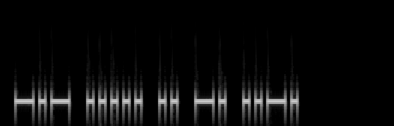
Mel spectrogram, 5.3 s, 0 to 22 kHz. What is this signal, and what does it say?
Morse code, heard as a keyed tone, about 15 wpm, 700 Hz. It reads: K5INF
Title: USA Call Signs - 5 Characters - Repeated 3x - 15wpm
